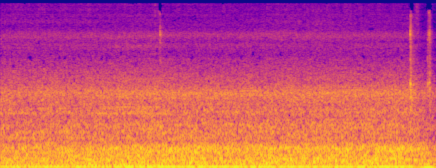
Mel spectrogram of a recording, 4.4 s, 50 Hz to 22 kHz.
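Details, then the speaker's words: Old Whirlpool 25,000 BTU window air conditioner with factory Bristol reciprocating compressor, R22 charge intact, at first startup: smooth constant compressor hum, even fan rush, some hissing, no knocking; runs and cools normally. "Gracious sakes, listen to that. Lots of hissing. But yeah, that thing runs good."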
